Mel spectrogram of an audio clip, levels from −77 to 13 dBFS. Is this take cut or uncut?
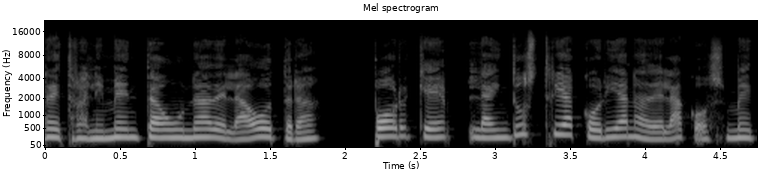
uncut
